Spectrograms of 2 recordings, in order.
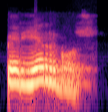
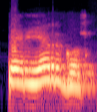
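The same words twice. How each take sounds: First: Periergos repetido, firme y bajando al final; pronunciation demo. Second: Periergos dicho claro, acento en la e de -er-, cayendo al final; pronunciation demo. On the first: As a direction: repite Periergos con la G bien marcada. (Periergos otra vez, claro y descendente) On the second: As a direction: pronuncia Periergos sílaba por sílaba. (Periergos, bien articulado y con tono final descendente) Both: Shown as a demonstration. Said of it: "como suena con G y tilde en la I".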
